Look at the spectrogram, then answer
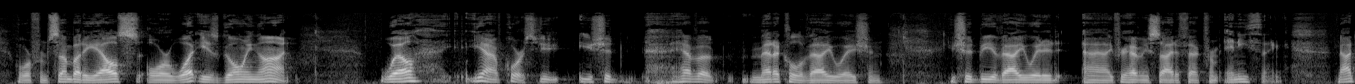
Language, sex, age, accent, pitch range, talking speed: English, male, 50-69, American, 95-125 Hz, 150 wpm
